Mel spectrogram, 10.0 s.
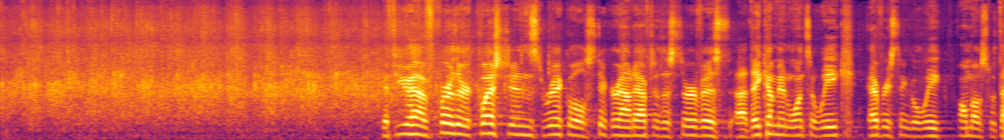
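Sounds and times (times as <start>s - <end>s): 
audience round of applause: 0.0s - 4.9s
speech: 3.8s - 10.0s.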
